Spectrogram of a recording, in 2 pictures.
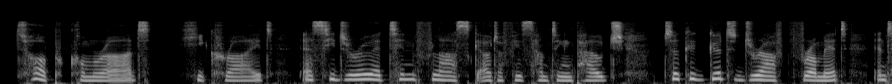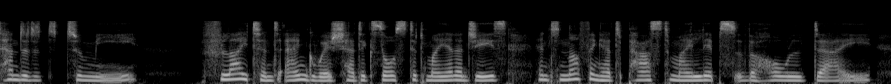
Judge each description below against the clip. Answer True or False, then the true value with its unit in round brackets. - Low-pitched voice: False (190 Hz)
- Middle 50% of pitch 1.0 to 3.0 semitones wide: True (2.6 semitones)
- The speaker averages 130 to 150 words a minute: True (140 wpm)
